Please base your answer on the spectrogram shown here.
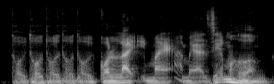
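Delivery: low, soft run of weary protest; exasperated pleading. Acted. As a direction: cut her off with weary mock begging. Exasperated master begs her to stop. (giọng trầm, ngán ngẩm van xin)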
